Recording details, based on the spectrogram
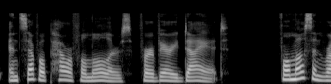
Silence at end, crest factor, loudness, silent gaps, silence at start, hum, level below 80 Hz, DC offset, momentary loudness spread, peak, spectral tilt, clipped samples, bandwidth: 0 s; 16 dB; -21 LUFS; 2.29-2.79 s; 0.1 s; none; -74 dBFS; under 0.1%; 8 LU; -6 dBFS; -5 dB/octave; under 0.1%; 12 kHz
